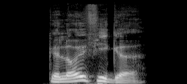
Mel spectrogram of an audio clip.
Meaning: inflection of geläufig: 1. strong/mixed nominative/accusative feminine singular 2. strong nominative/accusative plural 3. weak nominative all-gender singular
- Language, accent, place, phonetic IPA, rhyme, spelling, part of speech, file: German, Germany, Berlin, [ɡəˈlɔɪ̯fɪɡə], -ɔɪ̯fɪɡə, geläufige, adjective, De-geläufige.ogg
